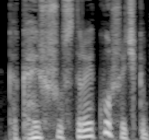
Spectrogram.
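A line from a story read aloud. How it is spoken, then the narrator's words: Startled mutter. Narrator (Russian): пробормотала девушка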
